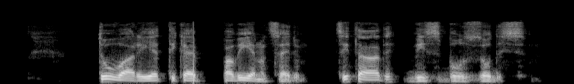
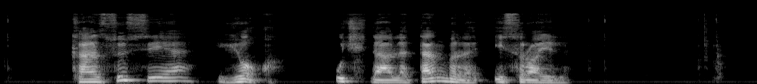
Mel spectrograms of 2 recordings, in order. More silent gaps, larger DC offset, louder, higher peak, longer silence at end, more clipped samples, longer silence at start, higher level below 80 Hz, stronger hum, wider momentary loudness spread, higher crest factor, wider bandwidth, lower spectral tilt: first, 3.10-3.35 s vs none; neither; first, -16 LUFS vs -21 LUFS; about the same, 0 dBFS vs -2 dBFS; second, 0.5 s vs 1.9 s; neither; first, 1 s vs 0.7 s; second, -56 dBFS vs -46 dBFS; neither; second, 11 LU vs 16 LU; second, 16 dB vs 22 dB; second, 7.8 kHz vs 11.5 kHz; about the same, -6 dB/octave vs -6.5 dB/octave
